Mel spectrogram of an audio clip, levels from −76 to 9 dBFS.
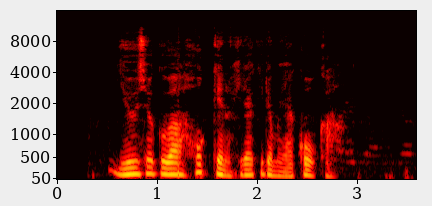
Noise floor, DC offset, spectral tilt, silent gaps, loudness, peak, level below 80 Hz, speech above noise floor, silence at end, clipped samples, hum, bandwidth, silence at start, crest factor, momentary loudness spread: -58 dBFS; under 0.1%; -7 dB/octave; none; -25 LUFS; -6 dBFS; -48 dBFS; 35 dB; 0.75 s; under 0.1%; none; 10.5 kHz; 0.5 s; 20 dB; 15 LU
